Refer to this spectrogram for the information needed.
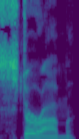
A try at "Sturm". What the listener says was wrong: Sturm. But it's one syllable.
